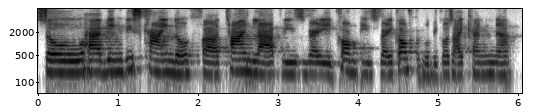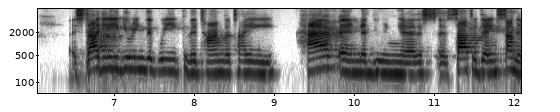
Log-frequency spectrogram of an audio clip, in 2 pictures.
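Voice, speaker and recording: Speaking with a Greek accent at a moderate pace, a woman with a fairly low pitch keeps her intonation fairly even while her loudness swings widely. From Greece. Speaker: course student. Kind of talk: self-introduction in online class. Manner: halting, many fillers.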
